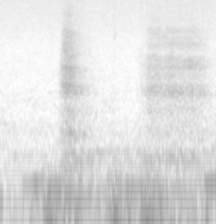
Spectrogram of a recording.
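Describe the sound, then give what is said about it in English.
Slow breathing in and out, heard as two long, soft, breathy rushes of air separated by a brief pause, with no talking. “Yes, just breathe out. The in-breath will take care of itself. Okay.”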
